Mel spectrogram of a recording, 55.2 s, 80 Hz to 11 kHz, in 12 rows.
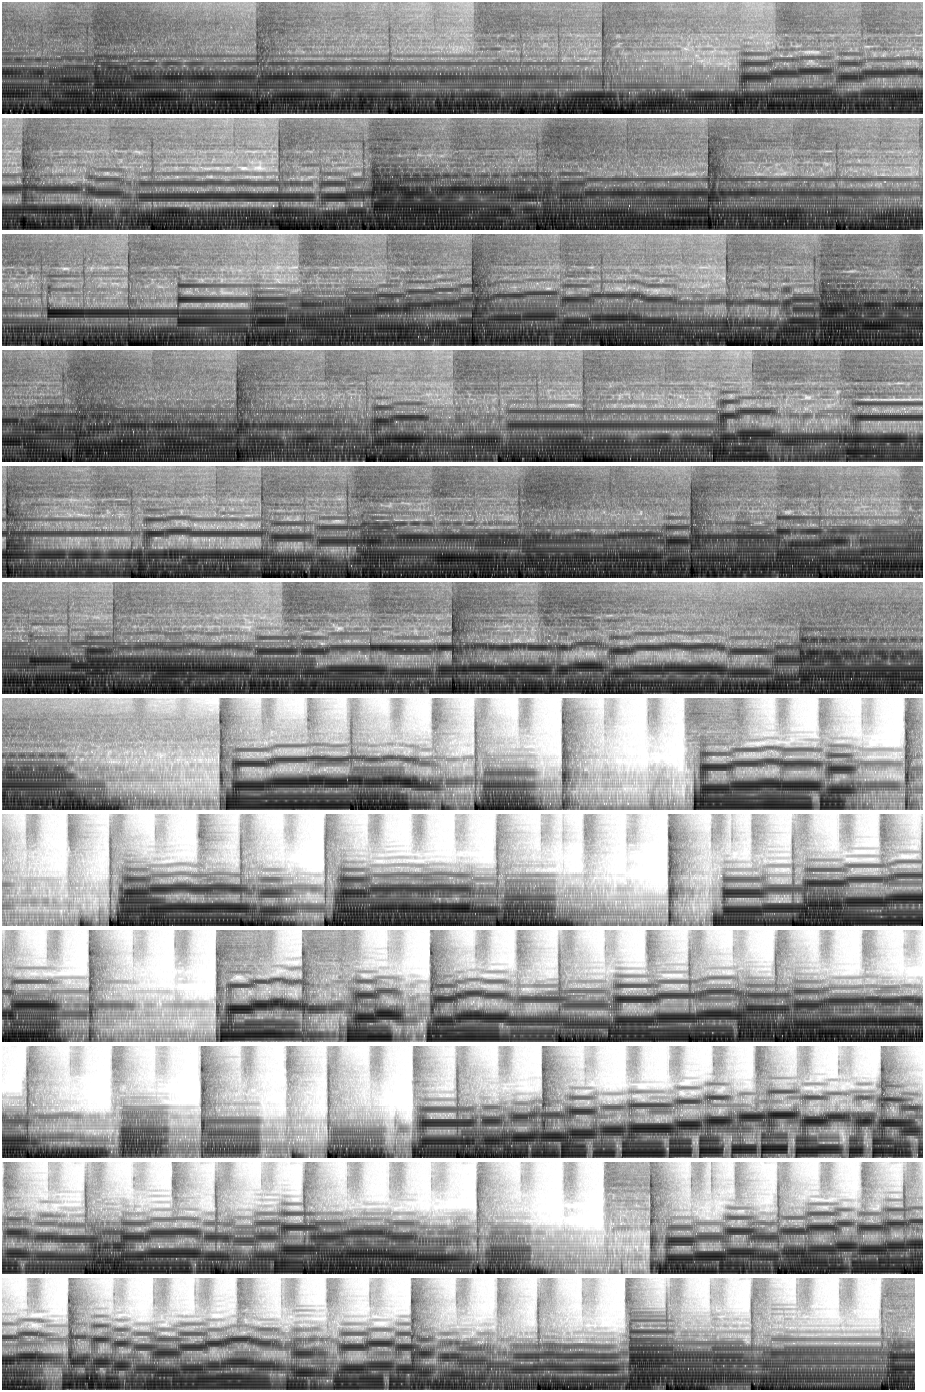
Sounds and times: Electronic organ: 0:00.0 - 0:55.2.

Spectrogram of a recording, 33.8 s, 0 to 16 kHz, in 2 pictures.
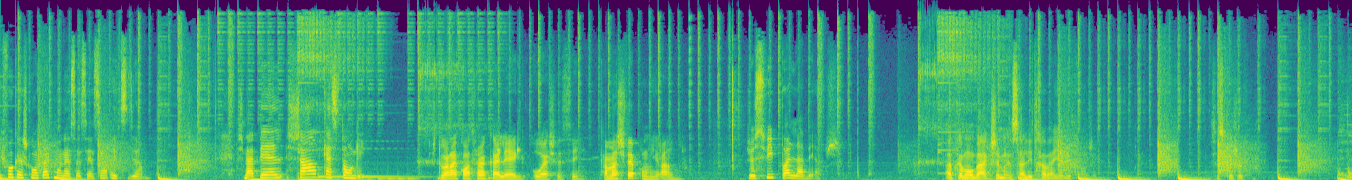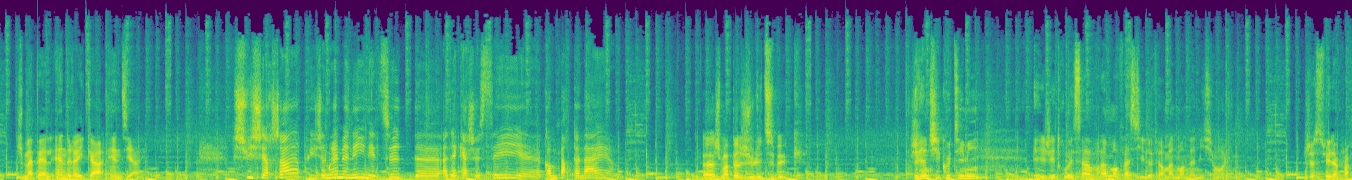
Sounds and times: Speech: 0:00.0 - 0:01.9, 0:02.9 - 0:04.6, 0:05.5 - 0:08.5, 0:09.4 - 0:10.5, 0:11.8 - 0:13.7, 0:15.2 - 0:15.7, 0:17.1 - 0:18.7, 0:19.8 - 0:24.6, 0:25.7 - 0:27.0, 0:28.3 - 0:32.4, 0:33.2 - 0:33.8
Music: 0:00.0 - 0:33.8.

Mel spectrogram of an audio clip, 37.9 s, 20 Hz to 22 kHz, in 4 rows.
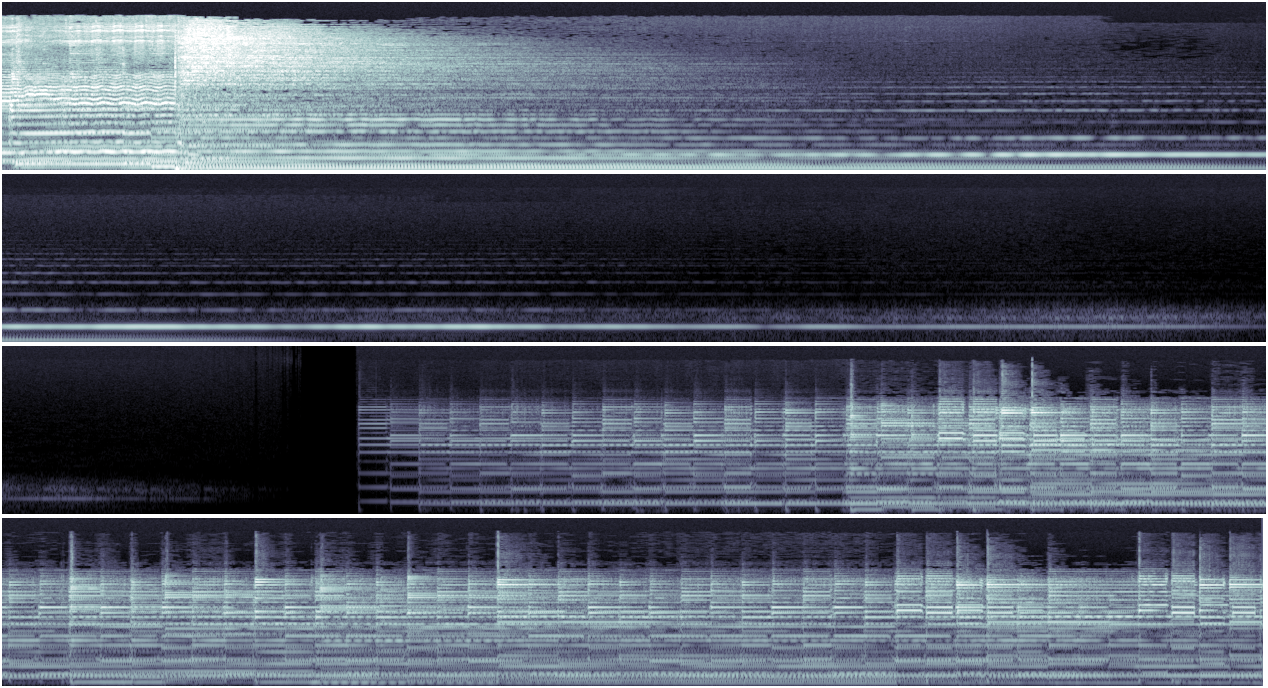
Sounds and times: Music: 0:00.0 - 0:19.5, 0:21.6 - 0:37.9.

